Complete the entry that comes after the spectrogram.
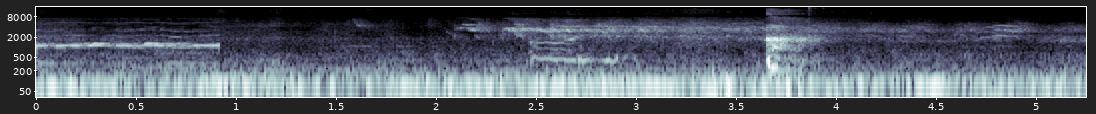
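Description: Birds calling and chirping, with one short, loud call that drops sharply in pitch about three and a half seconds in. A steady held tune in the background stops about a second in.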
